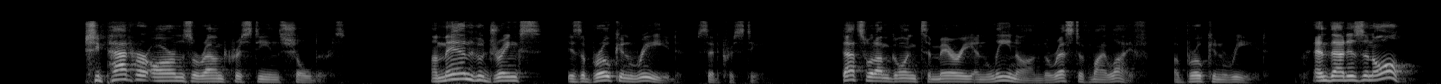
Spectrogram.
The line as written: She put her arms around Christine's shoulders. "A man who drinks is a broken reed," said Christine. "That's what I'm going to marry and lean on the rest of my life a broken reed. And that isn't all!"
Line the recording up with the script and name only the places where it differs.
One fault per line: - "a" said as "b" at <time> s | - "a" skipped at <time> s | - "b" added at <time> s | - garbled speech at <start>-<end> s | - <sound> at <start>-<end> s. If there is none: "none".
- "put" said as "pat" at 1.0 s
